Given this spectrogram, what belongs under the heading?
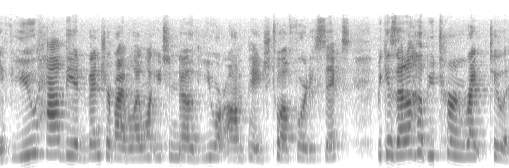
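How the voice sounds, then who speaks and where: In a raised, projected voice with a bright, sharp tone, a woman speaks at a fairly quick pace. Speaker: children's ministry teacher. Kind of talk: kids' Bible lesson to camera. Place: studio.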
